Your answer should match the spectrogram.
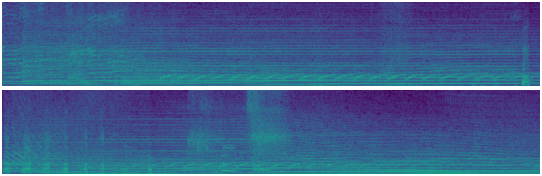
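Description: A loud alarm siren, an alarm that has just been switched on, wails continuously, its rising and falling pitch sweeping over several overlapping tones, with a brief sharp click midway and a deep rumble entering in the second half.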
